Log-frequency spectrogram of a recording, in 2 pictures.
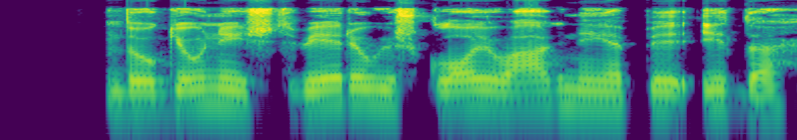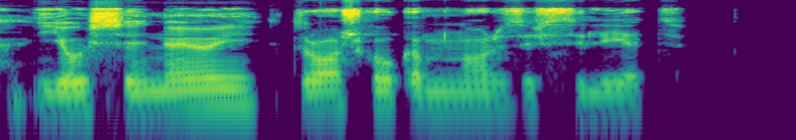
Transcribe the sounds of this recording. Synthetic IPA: d̪ɒʊɡʲɛʊnʲɛɪʃʲt̪ʲʋʲeːɾʲɛʊɪʃklˠoːjoɑːɡnʲɛɪɐpʲiɛʔɪd̪ɐjɛʊsʲɛnʲojt̪ɾoːʃkɐʊkɐpnoːɾsʲɪʃʲsʲɪlʲiɛt̪ʲ

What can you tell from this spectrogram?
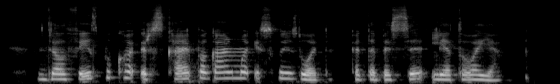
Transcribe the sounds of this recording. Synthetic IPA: d̪ʲeːlˠfʲɛɪzbʊkoːʔɪɾskʰɐɪpʲoːɡɑːlʲɪmɐʔɪsʲʋɐɪzd̪uɔt̪ʲɪkɐt̪̚d̪ʲɛbʲɛsʲɪlʲiɛt̪ʊʋoːjɛ

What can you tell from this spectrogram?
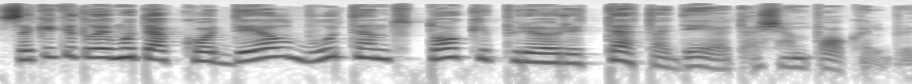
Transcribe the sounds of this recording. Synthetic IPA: sɐkʲiːkʲɪt̪lˠɐɪmut̪ʲɛkoːd̪ʲeːlˠbuːt̪ʲɛnt̪toːkʲɪpʲɾʲɪoːɾʲɪt̪ʲæt̪ɑd̪ʲeːjoːt̪ʲɛ̰ʃʲæmpo̰ːkɐ̰lʲbʲʊ̰

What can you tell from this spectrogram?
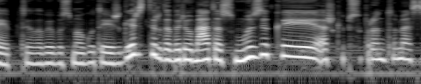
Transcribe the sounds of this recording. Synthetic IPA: tɐɪpt̪ɐɪlˠɐbɐɪbʊsmɐɡuːt̪ɐɪɪʒʲɡʲɪɾʲsʲt̪ʲɪɾd̪ɐbɐɾjɛʊmʲæːt̪ɐsmʊzʲɪkɐɪɐʃkɐɪpsʊpɾɐnt̪ʊmʲɛs

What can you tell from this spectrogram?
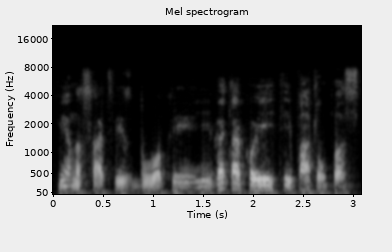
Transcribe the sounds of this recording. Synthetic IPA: ʋʲiɛnɐsɑːt̪ʲʋʲɛjɪsbuʋoːkɐɪjiɛɡɐt̪ʲæːkoːɛɪt̪ʲɪiːpɑːt̪ɐlˠpɐs

